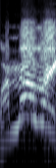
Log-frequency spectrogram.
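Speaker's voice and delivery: yelling in a character voice. Playing a character calling a companion to leave: yelling as Knox. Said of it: "he just sort of yells".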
